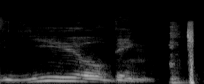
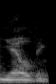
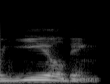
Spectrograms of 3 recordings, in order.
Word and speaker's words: yielding: was so very good that verb is yielding not yelling so yield yeah and so again when there's two two vowels together it's more likely that it'll be at a open sound so two vowels together so yielding all right so let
